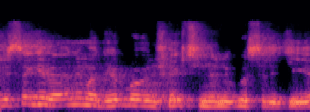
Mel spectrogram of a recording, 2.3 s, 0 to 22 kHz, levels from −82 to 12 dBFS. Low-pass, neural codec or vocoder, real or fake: 10.8 kHz; none; real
